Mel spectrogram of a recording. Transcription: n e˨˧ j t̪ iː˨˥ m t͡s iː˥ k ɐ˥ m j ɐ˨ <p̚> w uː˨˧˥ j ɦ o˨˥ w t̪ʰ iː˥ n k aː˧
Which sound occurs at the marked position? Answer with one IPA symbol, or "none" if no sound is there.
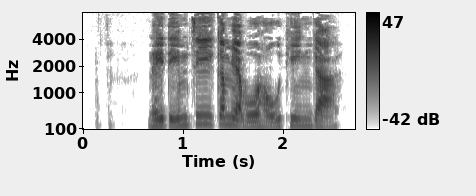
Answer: t̚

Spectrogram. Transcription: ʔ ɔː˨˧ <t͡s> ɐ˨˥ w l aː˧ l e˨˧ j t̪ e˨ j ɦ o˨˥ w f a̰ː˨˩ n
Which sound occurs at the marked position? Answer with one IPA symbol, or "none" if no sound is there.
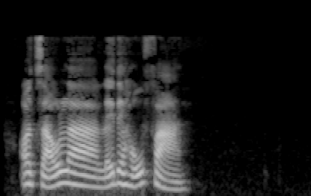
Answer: t͡s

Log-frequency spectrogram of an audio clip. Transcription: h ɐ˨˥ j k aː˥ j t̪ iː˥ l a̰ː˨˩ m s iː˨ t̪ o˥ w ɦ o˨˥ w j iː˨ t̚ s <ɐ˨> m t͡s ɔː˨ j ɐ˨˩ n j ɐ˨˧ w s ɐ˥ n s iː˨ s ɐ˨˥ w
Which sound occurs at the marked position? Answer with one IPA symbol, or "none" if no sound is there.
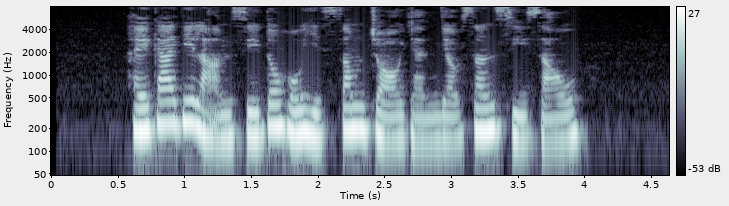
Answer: ɐ˥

